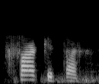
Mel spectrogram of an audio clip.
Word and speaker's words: FACTA: Facta. – Isso. FACTA. O C, ele é mudo, tá? – É F.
